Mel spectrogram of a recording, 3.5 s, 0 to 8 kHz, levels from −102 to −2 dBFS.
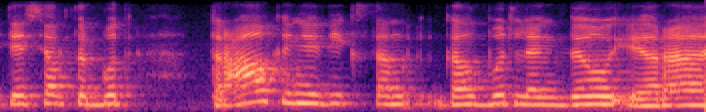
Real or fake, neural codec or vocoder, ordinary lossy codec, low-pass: real; none; Opus, 24 kbps; 7.2 kHz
